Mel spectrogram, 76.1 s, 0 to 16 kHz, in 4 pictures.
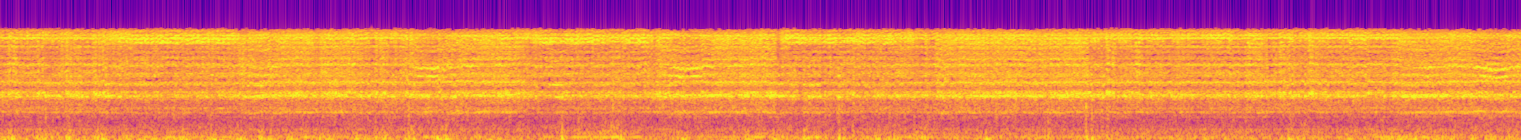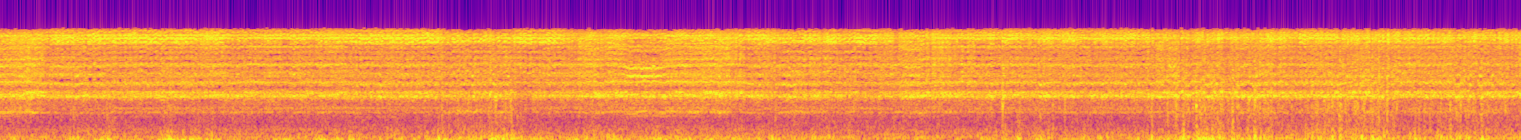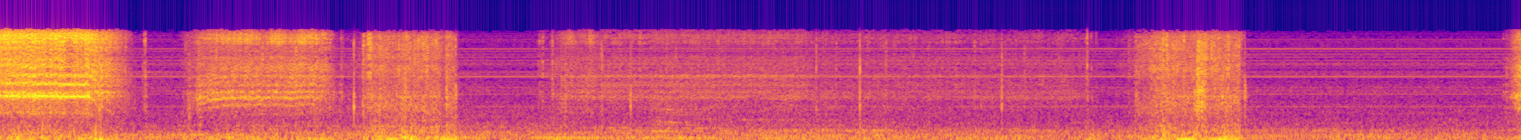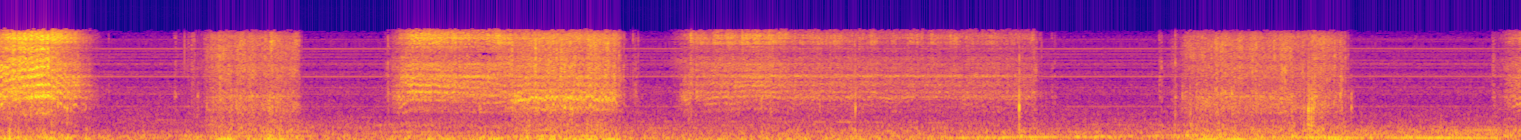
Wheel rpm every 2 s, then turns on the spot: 160, 160, 160, 160, 160, 160, 160, 160, 160, 160, 160, 170, 170, 160, 160, 160, 160, 160, 170, 100, 50, 30, 20, 30, 20, 10, 20, 0, 40, 10, 10, 70, 40, 50, 40, 0, 30, 10.
42-44 52-54 60-62 72-74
